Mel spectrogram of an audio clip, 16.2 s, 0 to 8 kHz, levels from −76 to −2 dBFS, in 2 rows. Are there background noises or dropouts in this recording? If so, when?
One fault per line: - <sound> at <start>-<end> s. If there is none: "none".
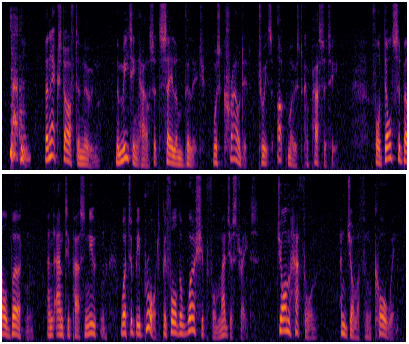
- cough at 0.2-0.6 s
